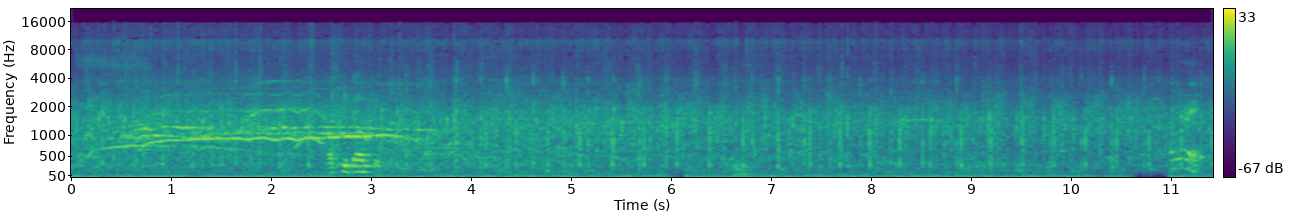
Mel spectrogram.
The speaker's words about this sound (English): Let me hit the clap for Monica as she goes.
